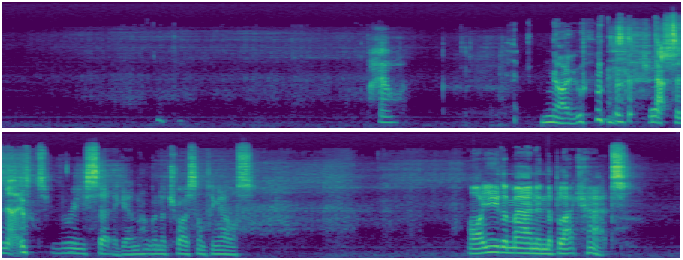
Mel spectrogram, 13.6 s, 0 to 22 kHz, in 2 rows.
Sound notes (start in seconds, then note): 5.8 chuckles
